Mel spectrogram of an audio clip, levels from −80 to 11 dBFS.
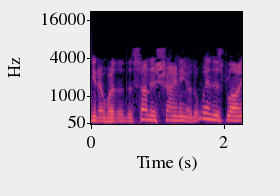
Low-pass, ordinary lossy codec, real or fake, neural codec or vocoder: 7.2 kHz; MP3, 24 kbps; fake; vocoder, 22.05 kHz, 80 mel bands, WaveNeXt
